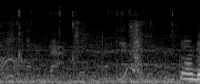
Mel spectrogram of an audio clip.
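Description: Scratchy rustling of clothing and hands against a phone's microphone over a steady low hum, with a voice starting again near the end.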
